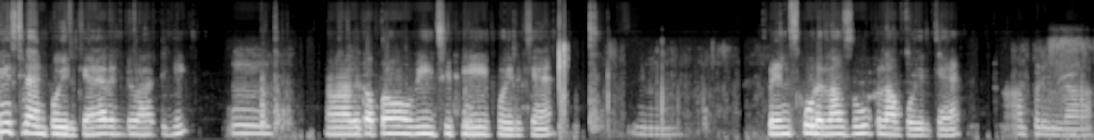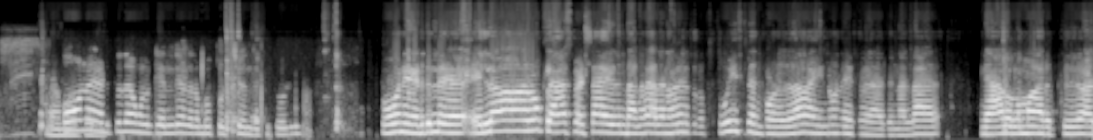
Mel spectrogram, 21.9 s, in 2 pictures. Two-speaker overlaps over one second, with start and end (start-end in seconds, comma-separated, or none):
none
